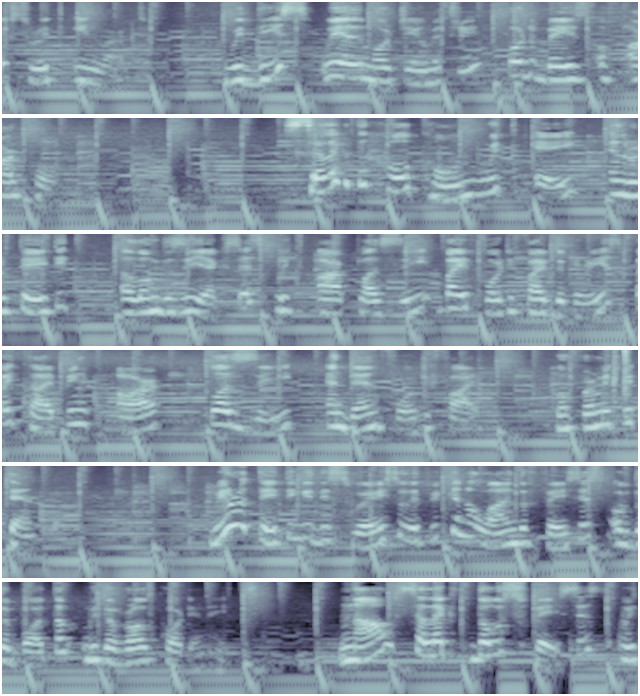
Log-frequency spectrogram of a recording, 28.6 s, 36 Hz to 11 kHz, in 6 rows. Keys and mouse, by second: 3.2 click, 3.6 middle click, 7.8 a, 14.0 r, 15.5 z, 16.6 KP_4, 16.9 KP_5, 18.0 Return.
